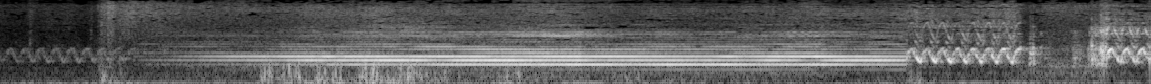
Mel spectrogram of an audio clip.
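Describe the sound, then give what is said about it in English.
An ambulance siren blares as the ambulance tries to get through traffic, starting with rapid pulsing bursts, shifting into a long, steady, piercing tone, then pulsing again, with low traffic rumble underneath and no talking. “But anyway, this ambulance is trying to get over through traffic.”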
